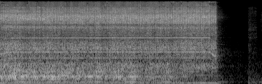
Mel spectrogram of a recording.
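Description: A power tool spins a 12mm socket on a nut on a 2005-2009 Subaru Legacy 2.5L H4 engine near the serpentine belt idler pulley, a loud, steady whir for two seconds that then stops abruptly.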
